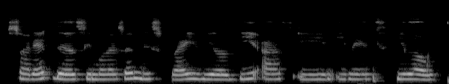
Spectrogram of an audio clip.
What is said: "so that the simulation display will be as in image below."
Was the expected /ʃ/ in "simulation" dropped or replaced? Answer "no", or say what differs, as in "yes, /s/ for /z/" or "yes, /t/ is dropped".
yes, /s/ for /ʃ/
